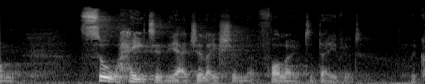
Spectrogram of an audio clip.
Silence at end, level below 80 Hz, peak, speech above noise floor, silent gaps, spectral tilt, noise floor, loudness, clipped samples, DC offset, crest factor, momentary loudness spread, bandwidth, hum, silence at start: 0 s; -48 dBFS; -6 dBFS; 21 dB; none; -4 dB/octave; -44 dBFS; -23 LUFS; under 0.1%; under 0.1%; 20 dB; 25 LU; 16 kHz; none; 0 s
